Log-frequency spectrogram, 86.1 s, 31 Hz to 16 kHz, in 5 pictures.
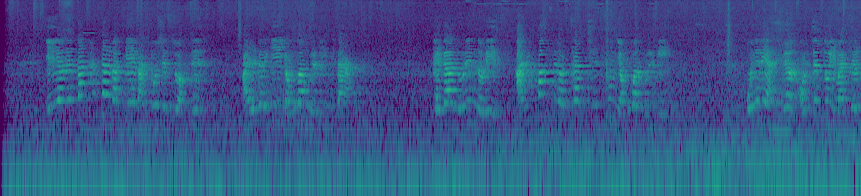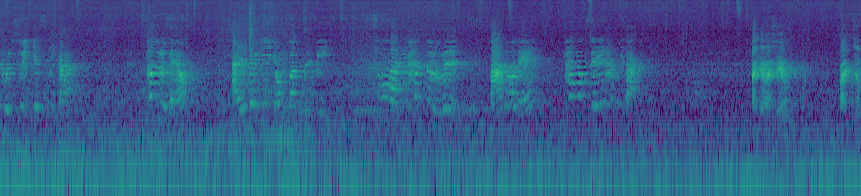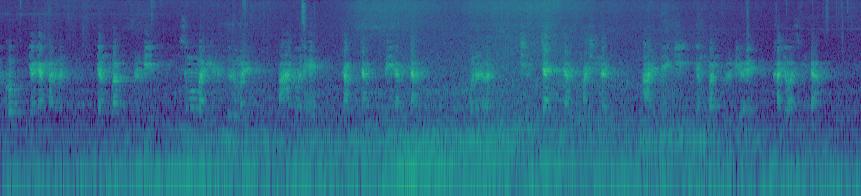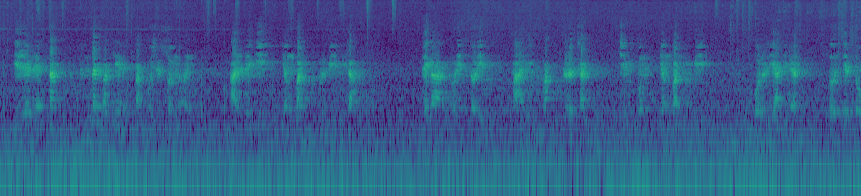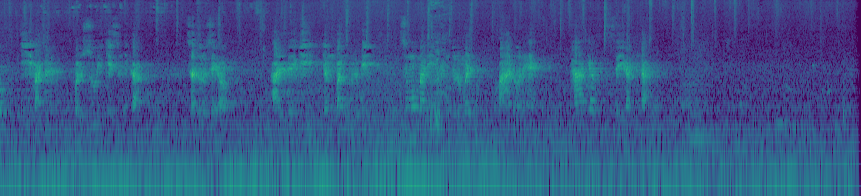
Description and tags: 0087 Fish seller female and male
Fish seller female and male with a speaker. Traffic background
20120118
